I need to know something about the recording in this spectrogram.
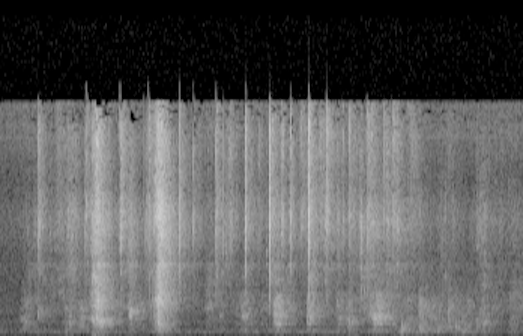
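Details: Two pet dogs at play, Nelson the gentle golden retriever and Buster the Pomeranian poodle, who gets underneath him and nips his ears; short yips and grumbles among scuffling, with a sharp louder burst near the second mark.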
